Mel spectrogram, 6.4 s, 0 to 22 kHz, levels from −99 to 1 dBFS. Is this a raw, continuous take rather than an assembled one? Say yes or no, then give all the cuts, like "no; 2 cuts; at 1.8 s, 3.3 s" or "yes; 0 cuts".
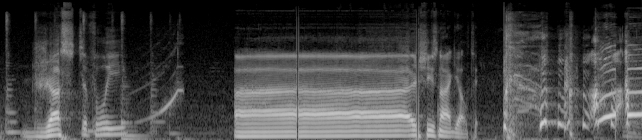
no; 1 cut; at 4.8 s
